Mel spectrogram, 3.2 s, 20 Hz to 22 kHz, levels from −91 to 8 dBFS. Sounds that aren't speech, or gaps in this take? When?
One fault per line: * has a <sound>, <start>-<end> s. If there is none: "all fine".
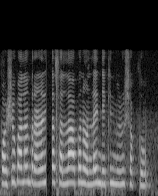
* has a dropout, 0.9-1.0 s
